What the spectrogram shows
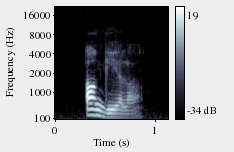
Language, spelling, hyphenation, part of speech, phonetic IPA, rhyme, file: Hungarian, Angéla, An‧gé‧la, proper noun, [ˈɒŋɡeːlɒ], -lɒ, Hu-Angéla.ogg
- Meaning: a female given name, equivalent to English Angela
